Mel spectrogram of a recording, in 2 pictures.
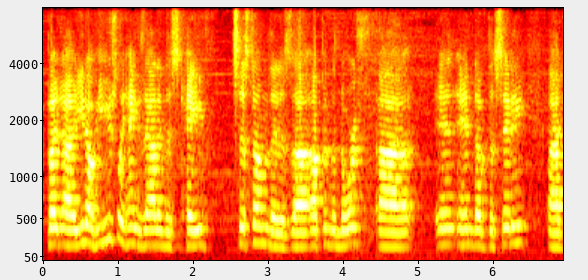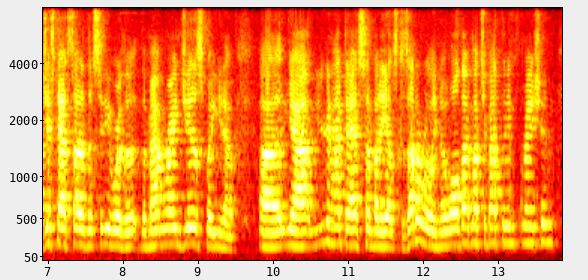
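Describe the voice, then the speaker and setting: A rambling, gossipy townsman from a fantasy tabletop game, played by a man, in a fairly high male voice. He hesitates, circles back and contradicts himself, with roomy echo around him. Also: little pitch movement, fast, few pauses, lightly acted. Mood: rambling, unsure.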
